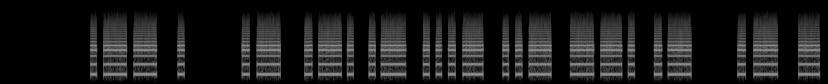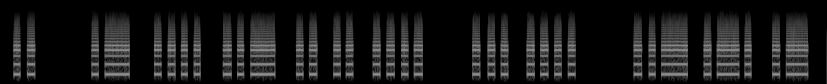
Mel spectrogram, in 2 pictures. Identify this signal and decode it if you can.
Morse code, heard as a buzzer, hand-sent with a straight key, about 18 wpm. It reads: WE ARAVUGA ATI AHUIIH SH …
